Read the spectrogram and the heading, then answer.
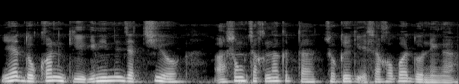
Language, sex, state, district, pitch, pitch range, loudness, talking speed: Garo, male, Meghalaya, North Garo Hills, 135 Hz, 120-155 Hz, -16 LUFS, 115 wpm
